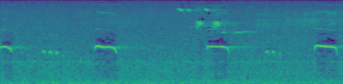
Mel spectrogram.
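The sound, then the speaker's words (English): A pygmy owl gives a few short, clear whistled notes at one steady pitch, spaced about a second apart. Brief higher chirps from another bird sound in the middle of the call. “Here is some examples of bird sounds: pygmy owl,”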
